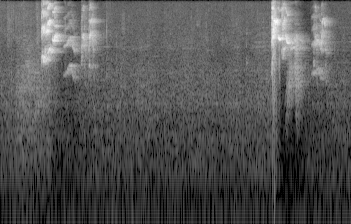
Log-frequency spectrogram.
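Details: Pet blue-and-yellow macaw indoors giving two short harsh squawks about three seconds apart, each a loud rasping burst followed by a quieter clipped note, with faint room hiss between.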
